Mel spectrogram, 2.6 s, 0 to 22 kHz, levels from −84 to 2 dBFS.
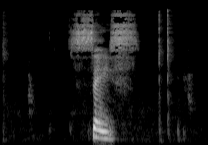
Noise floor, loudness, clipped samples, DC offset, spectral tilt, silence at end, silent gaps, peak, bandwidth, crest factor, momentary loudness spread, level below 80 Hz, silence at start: -63 dBFS; -22 LUFS; under 0.1%; under 0.1%; -2 dB/octave; 0.5 s; none; -6 dBFS; 16.5 kHz; 22 dB; 21 LU; -78 dBFS; 0.85 s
